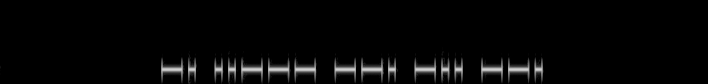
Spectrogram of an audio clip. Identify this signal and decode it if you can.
Morse code, heard as a keyed tone, about 18 wpm, 700 Hz. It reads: N2GDG
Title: Speed Racing - USA 1x3 Call Signs 15wpm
